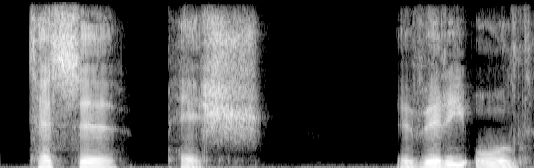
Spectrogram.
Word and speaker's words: Tepes: Yes, but it is pronounced Tesepesh, a very old name.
